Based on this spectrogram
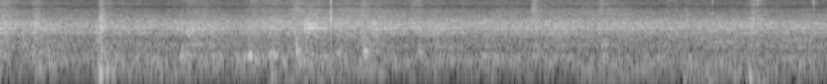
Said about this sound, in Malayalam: ട്രെയിൻ ഇതാ കൊല്ലം ജംഗ്ഷൻ റെയിൽവേ സ്റ്റേഷനിലേക്ക് എത്തിക്കൊണ്ടിരിക്കുകയാണ്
